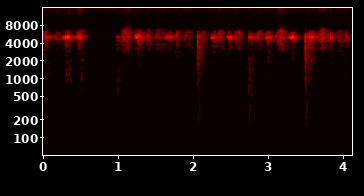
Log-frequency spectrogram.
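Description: Chalk writing on a blackboard, faint: a steady scratching with short taps and strokes as letters are formed.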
